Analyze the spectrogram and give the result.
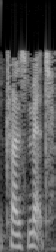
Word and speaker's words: transmit: 然后 that transmit 那个 t 发一个音就好了，第一个 t 不用发音，that 的那个就是 t 结尾不用发音，that transmit 的话，这个字重音在 mi 就是后面的 mit 的部分，transmit 不是 transmit 就是 transmit messages as well as messages 这边的话，messages 的 a 是轻音，就是可能有些人会念太重，就是 messages。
